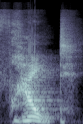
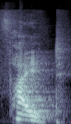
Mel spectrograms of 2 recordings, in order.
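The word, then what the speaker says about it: fight: এরপরে এই শব্দটা কি দেখেন, আপনি নিজেই পারতেছেন, ফ, এফ এর উচ্চারণ কি ফ, তার সাথে আছে কি আইট, কি হয়ে গেল ফাইট, ফাইট।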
